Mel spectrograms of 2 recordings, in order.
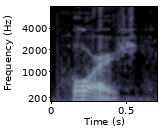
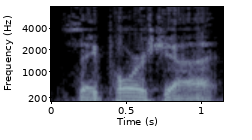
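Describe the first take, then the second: First: The name is said the American way. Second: The name is said the German way. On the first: This is how it is said in the United States. "In the United States, you can say Porsche" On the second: This is how it is said in Germany. "in Germany, say Porsche"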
